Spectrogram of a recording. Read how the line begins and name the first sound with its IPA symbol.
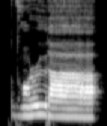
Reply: dʱ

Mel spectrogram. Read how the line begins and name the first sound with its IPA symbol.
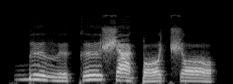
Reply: ɡ͡b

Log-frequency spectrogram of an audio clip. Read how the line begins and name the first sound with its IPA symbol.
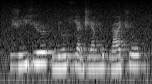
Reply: ʒ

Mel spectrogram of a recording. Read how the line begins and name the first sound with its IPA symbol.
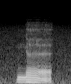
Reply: ŋ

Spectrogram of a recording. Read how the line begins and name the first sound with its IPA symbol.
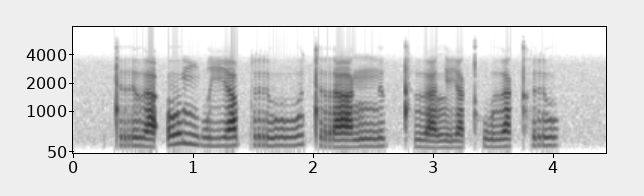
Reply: t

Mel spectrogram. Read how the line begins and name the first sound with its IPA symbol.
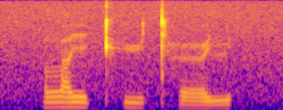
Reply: lˠ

